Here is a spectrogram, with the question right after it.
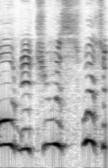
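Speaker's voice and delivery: very high, loud put-on voice; Yarn Maiden. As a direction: squeal it as the silly knitting lady. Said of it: "knits to metal".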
